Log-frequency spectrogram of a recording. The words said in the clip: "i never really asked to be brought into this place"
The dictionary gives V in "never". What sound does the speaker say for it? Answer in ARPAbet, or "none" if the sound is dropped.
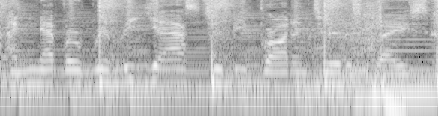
V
